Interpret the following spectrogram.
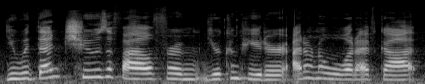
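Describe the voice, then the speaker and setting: A woman presenting a software tutorial in an informal, instructional way. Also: high voice, moderate pace, slight background noise. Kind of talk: software walkthrough narration.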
